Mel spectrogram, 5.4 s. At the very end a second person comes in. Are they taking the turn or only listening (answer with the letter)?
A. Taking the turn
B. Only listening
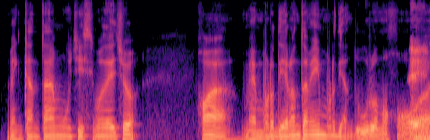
B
